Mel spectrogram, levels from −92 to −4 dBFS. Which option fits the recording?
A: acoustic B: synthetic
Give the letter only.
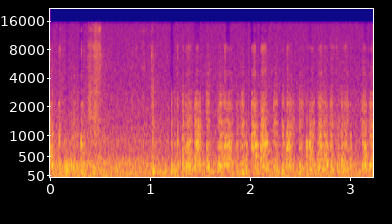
A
